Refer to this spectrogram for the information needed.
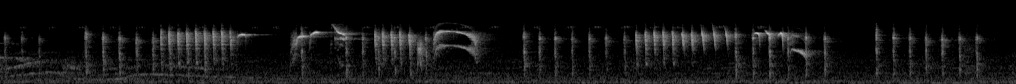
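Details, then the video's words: Greater green leafbird from Alas Purwo, Banyuwangi, lively after a bath: dense, varied song of rapid clicking ticks, buzzy trills and arched whistled notes, delivered almost continuously. "Cucak Ijo Alas Purwo Cerewet"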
